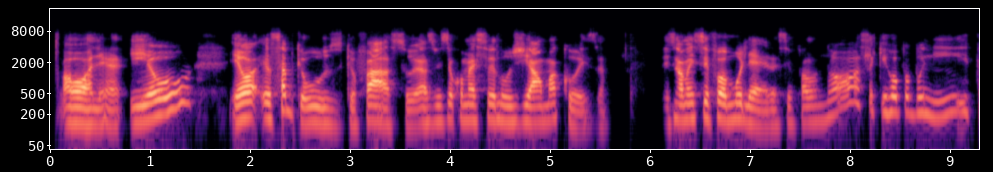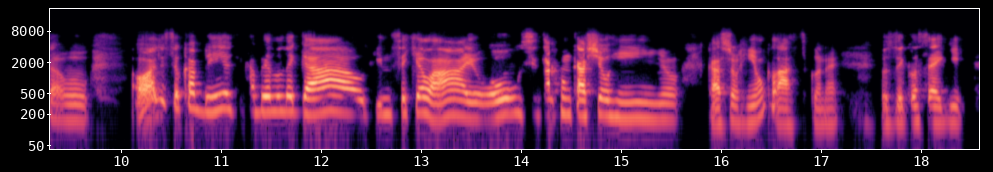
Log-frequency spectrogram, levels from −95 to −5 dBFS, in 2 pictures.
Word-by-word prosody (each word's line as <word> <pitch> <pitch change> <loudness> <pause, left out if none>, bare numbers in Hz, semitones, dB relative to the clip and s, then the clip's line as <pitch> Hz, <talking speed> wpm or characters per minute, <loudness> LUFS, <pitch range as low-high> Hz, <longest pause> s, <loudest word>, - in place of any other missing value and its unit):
Olha, 135 -3 +2
e 140 +3 -1
eu 215 - +2 0.4
eu 155 +3 +6
eu 165 - -1
sabe 235 +7 +1
o - - 0
eu 135 - -3
uso, 135 -4 -7
o - - -32
que - - -10
eu - - -12
faço? 130 -3 +3
Eu, 125 - -2
às 135 0 -4
vezes, 150 +1 -9
eu 155 - -5
começo 155 0 -3
a - - 0
elogiar 150 -1 +1
uma 150 +3 -2
coisa. 115 -7 -12 0.5
Principalmente 155 +4 -1
se 170 - 0
for 160 - +3
mulher, 135 -7 -3
você 135 +3 -15
fala: 140 +2 -9
"Nossa 210 - -6
que - - -11
roupa 220 0 -4
bonita 210 0 -10
ou, 155 -1 -9 0.4
olha 370 - +4
seu 330 - -4
cabelo, 255 0 -1
que 245 - -43
cabelo 230 0 -1
legal, 220 -2 +5
que - - -14
não 205 - -12
sei 205 +1 -7
que 220 - -2
lá", 195 -1 +4 0.2
ou 195 +6 -2
se 195 - -8
tá 195 0 +1
com 210 +1 -6
cachorrinho, 175 -4 0 0.3
cachorrinho 145 +2 -2
é - - -4
um - - -8
clássico, 130 +1 -3
né. 130 +1 -13 0.4
Você - - -8
consegue 145 -1 -5
160 Hz, 180 wpm, -24 LUFS, 140-210 Hz, 0.5 s, eu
